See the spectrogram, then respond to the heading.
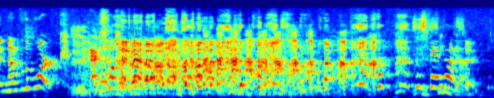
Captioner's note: laughter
